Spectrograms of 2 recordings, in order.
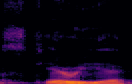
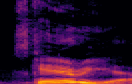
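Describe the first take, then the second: First: A toned-down re-enacted yelp; half-hearted mock scare, slightly raised pitch; milder retaliating cry. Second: Loud, high startled yell; retaliating shout. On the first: Retelling what was said to the cat, mild mock retaliation. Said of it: "I was like". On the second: Retold or imitated. Startled speaker retaliating at a cat, sudden shout. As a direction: shout it to scare something off. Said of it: "I retaliated, and I said".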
